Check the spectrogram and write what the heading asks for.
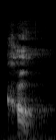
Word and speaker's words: Ko: Ko, as if it were spelled K-O, a single syllable.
